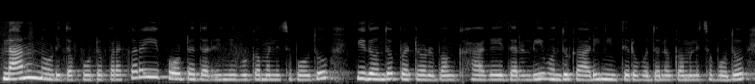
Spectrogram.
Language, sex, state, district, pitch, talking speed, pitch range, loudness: Kannada, female, Karnataka, Bellary, 220 Hz, 135 wpm, 215-245 Hz, -16 LUFS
